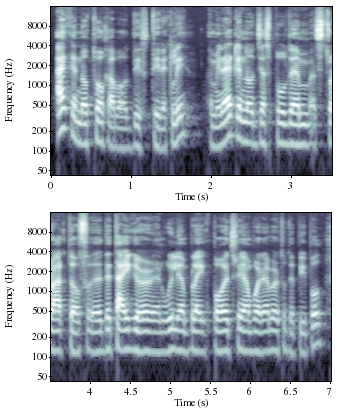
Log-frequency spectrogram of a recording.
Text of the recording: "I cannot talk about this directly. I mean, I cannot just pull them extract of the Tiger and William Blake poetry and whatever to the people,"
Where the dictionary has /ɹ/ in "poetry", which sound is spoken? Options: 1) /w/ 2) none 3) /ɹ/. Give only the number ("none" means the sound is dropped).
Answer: 3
